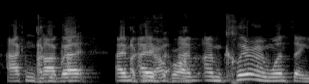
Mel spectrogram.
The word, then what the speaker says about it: Aconcagua: And then you have Aconcagua. Yeah, not quite. Aconcagua. Aconcagua.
